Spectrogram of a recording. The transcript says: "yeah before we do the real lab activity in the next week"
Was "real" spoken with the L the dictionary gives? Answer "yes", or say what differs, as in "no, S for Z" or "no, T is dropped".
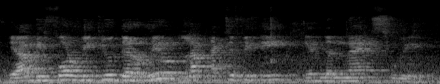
yes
